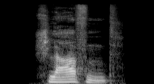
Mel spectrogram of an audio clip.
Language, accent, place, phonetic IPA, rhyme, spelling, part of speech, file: German, Germany, Berlin, [ˈʃlaːfn̩t], -aːfn̩t, schlafend, adjective / verb, De-schlafend.ogg
- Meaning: present participle of schlafen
